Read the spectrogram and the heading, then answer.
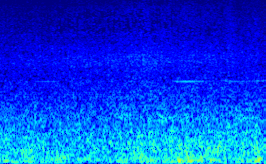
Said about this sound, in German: Jenseits der Meerenge liegt der in der sanften Junibrise angenehm wogende Atlantik.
